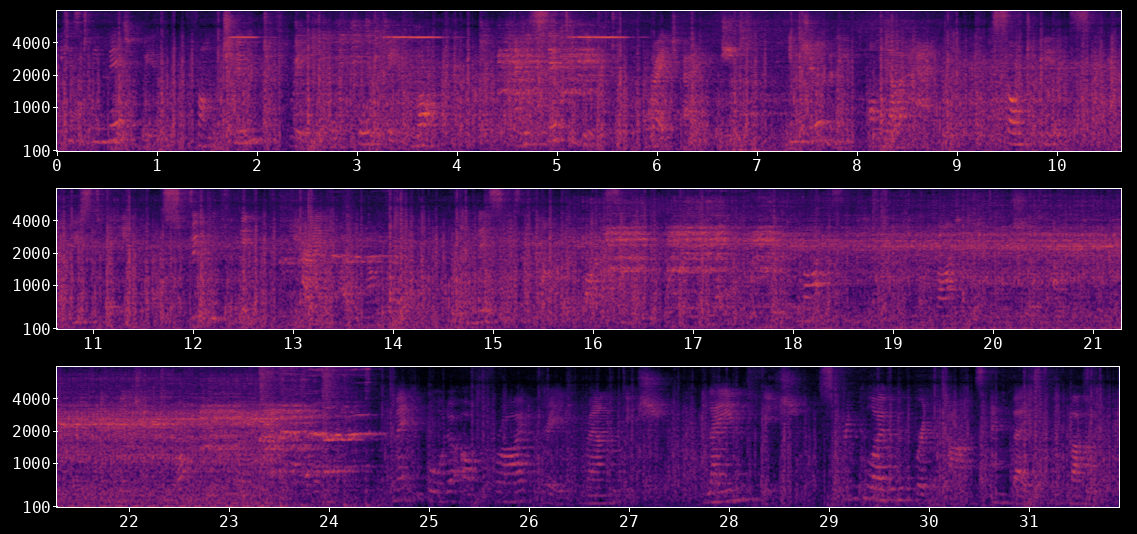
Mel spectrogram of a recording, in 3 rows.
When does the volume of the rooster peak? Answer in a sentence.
The loudest moment of the rooster is at 24 seconds.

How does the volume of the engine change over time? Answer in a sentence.
The volume of the engine goes up.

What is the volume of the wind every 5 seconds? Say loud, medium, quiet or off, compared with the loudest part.
loud, loud, loud, loud, medium, quiet, medium.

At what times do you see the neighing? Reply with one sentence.
You can hear the neighing from 4.4 to 5.5 s, from 16.1 to 18.1 s and from 22.7 to 23.9 s.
